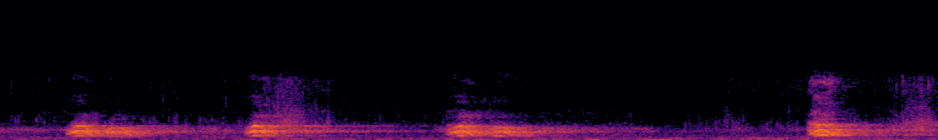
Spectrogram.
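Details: While hunting in the Lapland taiga in autumn, a female Finnish Spitz gives four sharp, ringing barks about a second apart, with a short pause before the last, marking a capercaillie she has spotted.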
